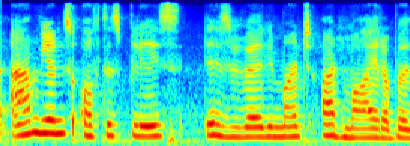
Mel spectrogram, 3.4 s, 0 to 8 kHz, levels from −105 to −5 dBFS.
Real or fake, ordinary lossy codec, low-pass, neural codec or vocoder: fake; none; 7.2 kHz; codec, 16 kHz, 4 kbps, X-Codec, HuBERT features, trained on general audio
